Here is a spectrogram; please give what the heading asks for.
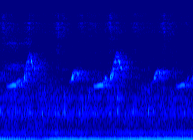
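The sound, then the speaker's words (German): Faint bird chirping from a video game: short, thin whistled notes that sweep upward, repeating several times at a fairly even pace over a steady low hum. “Oh, dieses Vogelgezwitscher. Das klingt so echt. Ich wollte gerade gucken, ob hinter mir in meinem Zimmer gerade irgendein Vogel ist.”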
